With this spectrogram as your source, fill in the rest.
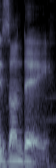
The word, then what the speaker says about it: Zande: They have said Zan's name once ever. In Endwalker, specifically. In FF14. And they do say Zande.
